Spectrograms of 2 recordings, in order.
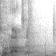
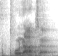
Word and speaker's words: Jonata: How do you pronounce this? Honata. Yeah, it's Honata. So I've been spending my time working on the video edit, and the entire time we keep saying it wrong. So it's Honata.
